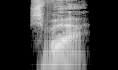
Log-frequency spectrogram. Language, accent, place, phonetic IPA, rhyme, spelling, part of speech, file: German, Germany, Berlin, [ʃvøːɐ̯], -øːɐ̯, schwör, verb, De-schwör.ogg
- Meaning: singular imperative of schwören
